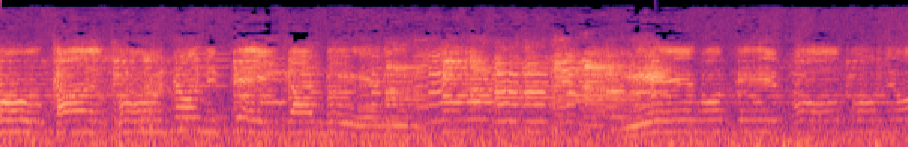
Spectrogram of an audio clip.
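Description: Albanian folk song: a male singer's ornamented, gliding melody over instrumental accompaniment that includes violin.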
